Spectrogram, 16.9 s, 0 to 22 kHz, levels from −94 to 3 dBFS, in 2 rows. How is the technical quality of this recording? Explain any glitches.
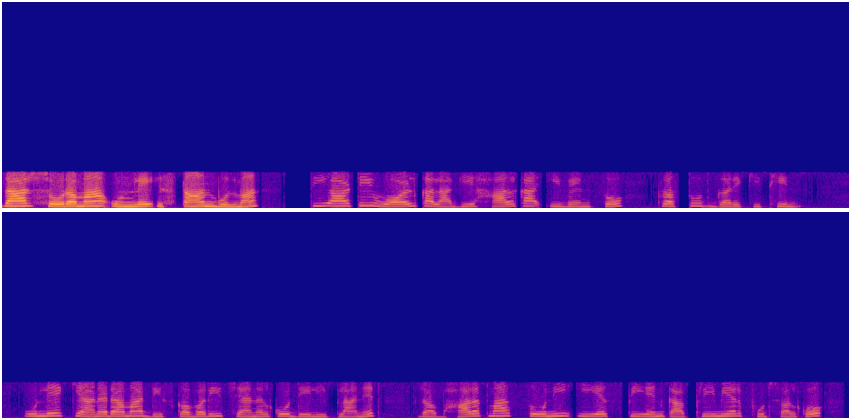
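The recording has audible technical flaws: a gritty, band-limited phone-system texture throughout and a brief zipping artefact early on.

Across the whole clip the speech sounds thin and grainy, with a hiss clinging to it and nothing above about 3.9 kHz. That is Dialogic VOX ADPCM: 4-bit adaptive coding at a low sample rate, consistent with roughly 32 kbps, which cuts the top band and leaves plainly audible quantisation grit.

From 2.26 to 3.03 s, just before "टिआरटी वर्ल्डका", a fast ticking buzz rides on the sound as the level drops by about 15 dB. This is zipper noise: the gain moved in a few hundred unsmoothed steps a second, each step clicking.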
